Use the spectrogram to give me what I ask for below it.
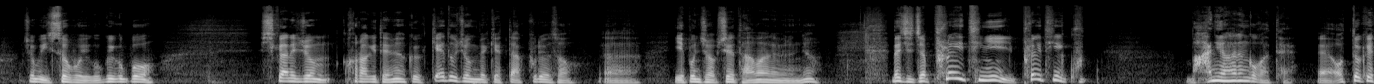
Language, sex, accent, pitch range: Korean, male, native, 105-145 Hz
